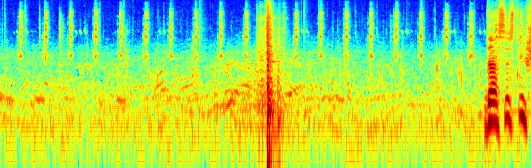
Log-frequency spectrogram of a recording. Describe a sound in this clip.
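A clock ticks quickly and steadily.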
